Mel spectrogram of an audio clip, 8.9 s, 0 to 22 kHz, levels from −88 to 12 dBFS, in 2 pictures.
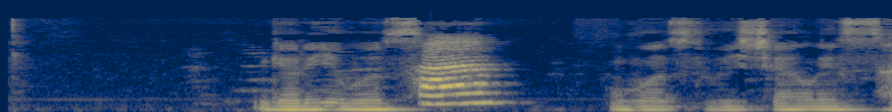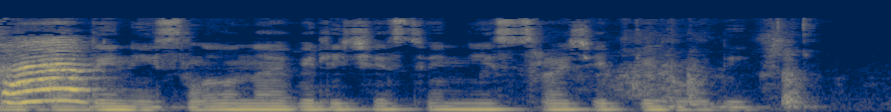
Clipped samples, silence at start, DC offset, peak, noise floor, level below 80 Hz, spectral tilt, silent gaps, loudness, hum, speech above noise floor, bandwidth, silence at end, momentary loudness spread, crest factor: under 0.1%; 0.05 s; under 0.1%; 0 dBFS; -62 dBFS; -48 dBFS; -4.5 dB/octave; none; -18 LUFS; none; 43 dB; 11.5 kHz; 0.45 s; 21 LU; 20 dB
